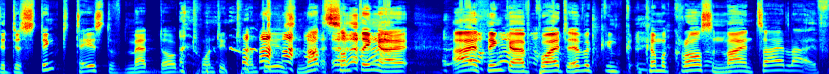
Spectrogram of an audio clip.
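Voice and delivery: loud, high, proper received pronunciation. Imitating an actor's old liquor commercial: James Mason impression. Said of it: "he's got that very proper voice. He's very received pronunciation".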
